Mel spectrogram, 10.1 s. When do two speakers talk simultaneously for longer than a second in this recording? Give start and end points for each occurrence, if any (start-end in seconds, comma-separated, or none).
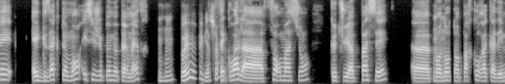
none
